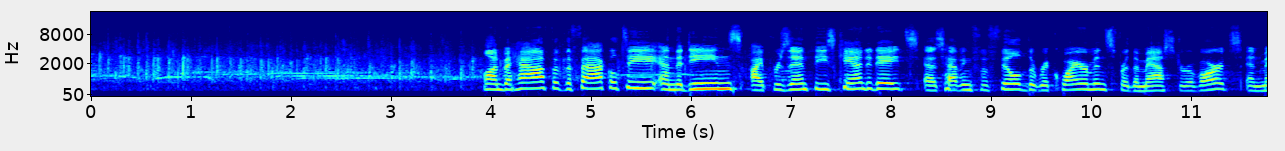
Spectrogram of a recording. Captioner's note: applause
